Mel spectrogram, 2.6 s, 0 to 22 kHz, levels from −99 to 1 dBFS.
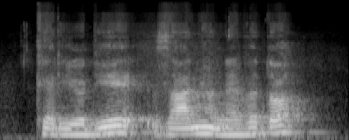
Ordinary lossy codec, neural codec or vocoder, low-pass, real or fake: Opus, 16 kbps; none; 19.8 kHz; real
